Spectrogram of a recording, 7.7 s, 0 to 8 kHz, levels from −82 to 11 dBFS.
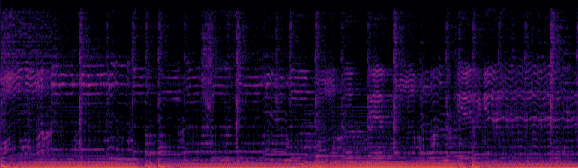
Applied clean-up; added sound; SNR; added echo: neural separator model SepFormer DNS4.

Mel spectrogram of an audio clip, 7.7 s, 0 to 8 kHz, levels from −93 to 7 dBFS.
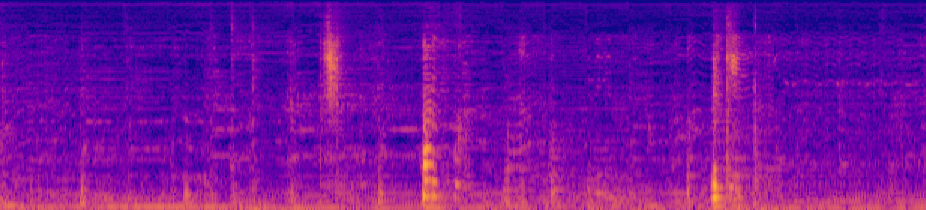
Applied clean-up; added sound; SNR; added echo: neural mask model DeepFilterNet 3.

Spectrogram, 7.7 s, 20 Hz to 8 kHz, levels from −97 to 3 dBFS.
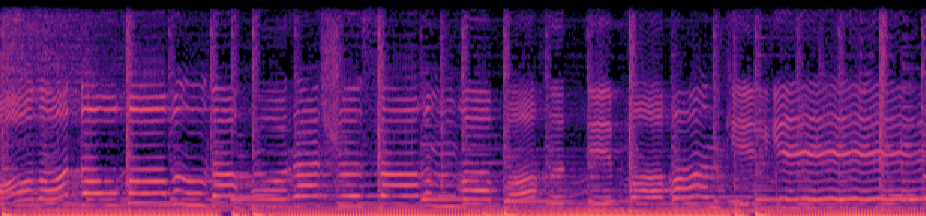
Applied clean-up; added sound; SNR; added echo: none; none; none; none.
